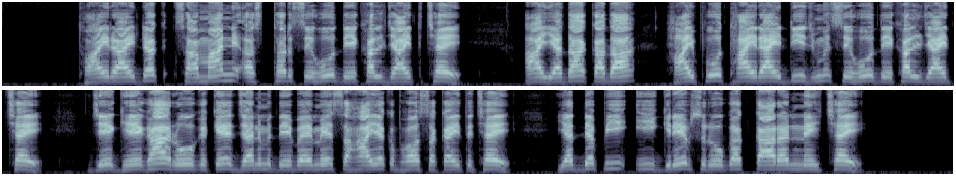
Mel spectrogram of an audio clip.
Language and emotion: Maithili, neutral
